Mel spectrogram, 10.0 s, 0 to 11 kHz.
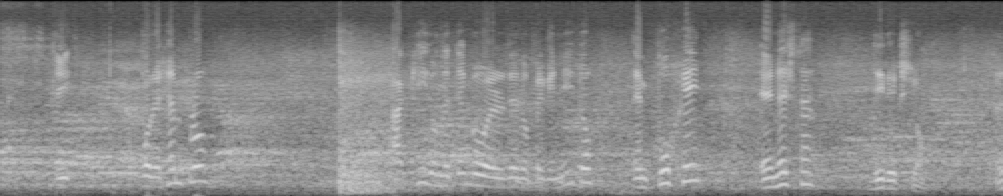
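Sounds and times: dull thump with rough noise: 3.4s - 4.0s.

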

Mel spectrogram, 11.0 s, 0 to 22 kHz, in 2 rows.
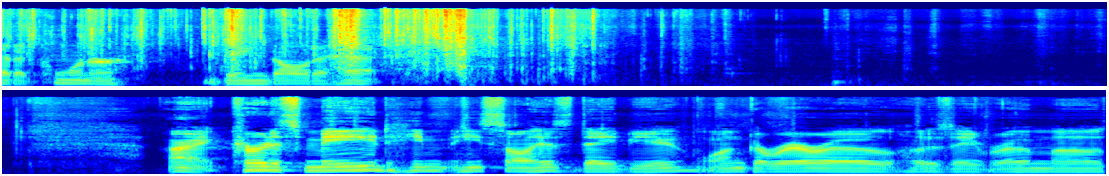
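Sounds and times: foil wrapper tearing and crinkling: 0.0s - 3.6s.

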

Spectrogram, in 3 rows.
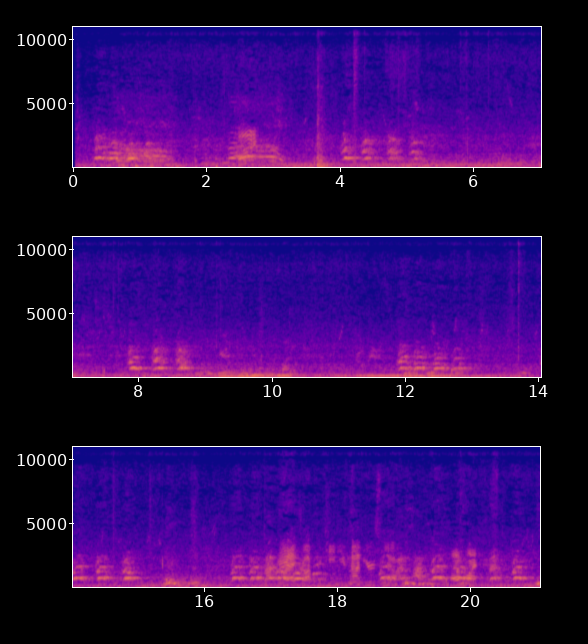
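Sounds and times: dog barking: 0.3s - 1.2s, 4.0s - 5.3s, 7.8s - 9.0s, 11.8s - 13.1s, 13.8s - 18.0s, 18.6s - 21.0s.

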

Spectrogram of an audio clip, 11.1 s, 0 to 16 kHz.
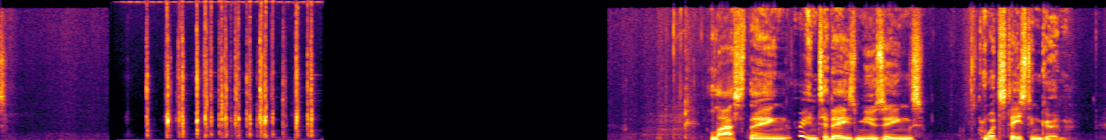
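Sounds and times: typewriter keystrokes clicking: 1.2s - 3.2s.

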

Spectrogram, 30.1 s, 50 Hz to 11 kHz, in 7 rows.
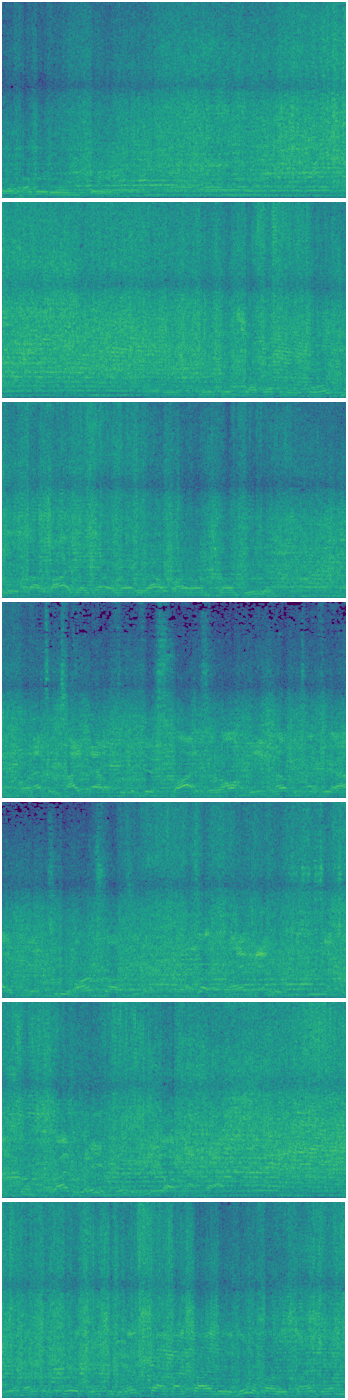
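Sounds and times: race car engines passing: 0.0s - 30.0s.

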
